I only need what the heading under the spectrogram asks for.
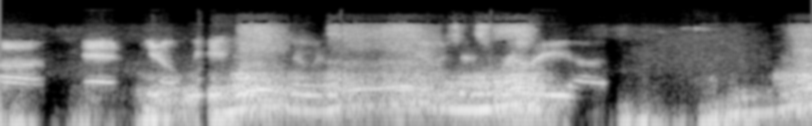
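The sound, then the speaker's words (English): A brief phrase of speech gives way to a loud muscle-car engine revving outside, its throaty roar rising and falling for a few seconds before talking resumes. “it just happens to be a lot of muscle car people out today.”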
